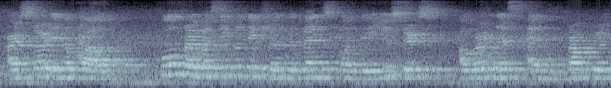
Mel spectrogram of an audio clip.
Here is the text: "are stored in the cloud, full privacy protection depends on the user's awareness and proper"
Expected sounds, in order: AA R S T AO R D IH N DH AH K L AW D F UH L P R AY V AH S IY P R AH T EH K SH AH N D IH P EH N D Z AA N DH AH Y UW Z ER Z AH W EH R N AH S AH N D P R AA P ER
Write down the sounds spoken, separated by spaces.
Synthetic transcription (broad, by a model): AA R S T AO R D IH N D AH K AW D F UH L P R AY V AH S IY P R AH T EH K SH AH N D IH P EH N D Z AA N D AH Y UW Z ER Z AH W EH R N AH S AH N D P R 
